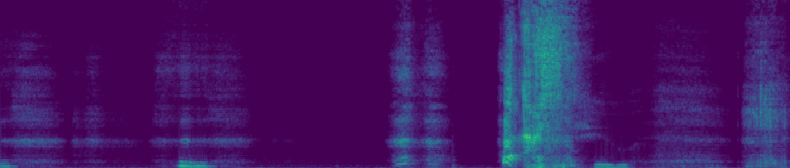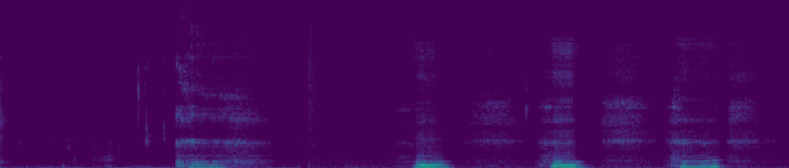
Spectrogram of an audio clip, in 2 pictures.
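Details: Desperate, harsh sneezing triggered by chhinkni nasal snuff: one forceful sneeze with a sharp intake before it, surrounded by short sniffs, snorts and small gasps.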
